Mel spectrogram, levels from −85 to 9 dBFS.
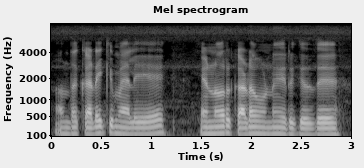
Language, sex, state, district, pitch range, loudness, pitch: Tamil, male, Tamil Nadu, Kanyakumari, 115-125 Hz, -18 LUFS, 120 Hz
